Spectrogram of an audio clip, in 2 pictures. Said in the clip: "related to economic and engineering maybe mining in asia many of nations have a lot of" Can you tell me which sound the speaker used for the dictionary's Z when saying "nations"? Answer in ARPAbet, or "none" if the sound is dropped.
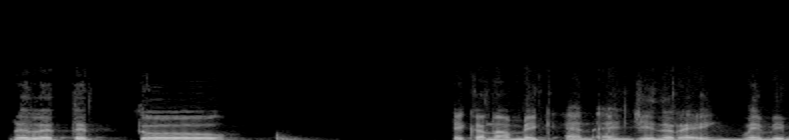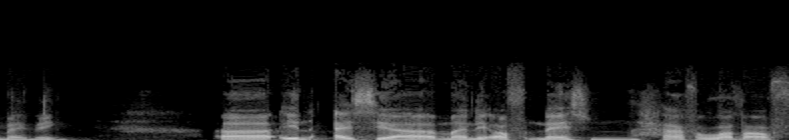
none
